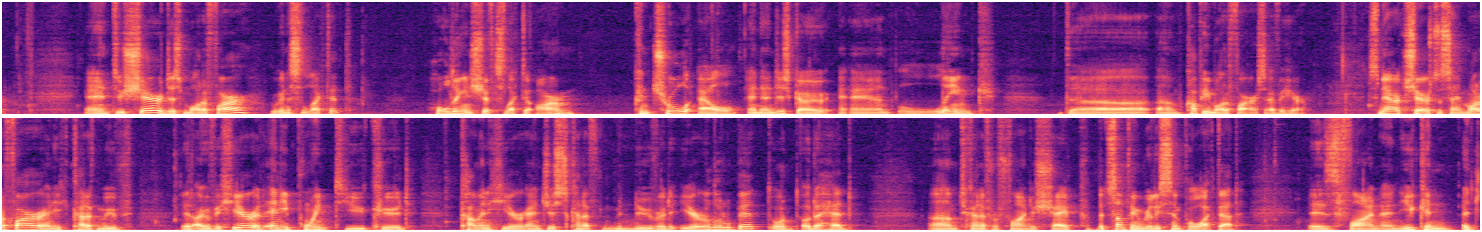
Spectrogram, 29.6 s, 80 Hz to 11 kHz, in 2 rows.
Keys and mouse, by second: 2.6-3.3 drag, 6.5 ctrl+l, 13.2 click, 13.6 shift+middle drag, 14.3 g, 15.9 click, 16.2 Tab, 16.8 click, 17.2 g, 19.0 g, 20.5 click, 20.8 g, 23.2 click, 23.5 g, 27.1 Tab, 27.4 click.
